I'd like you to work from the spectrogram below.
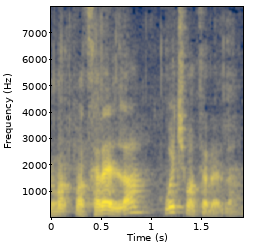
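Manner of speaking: ordinary talk, nothing marked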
